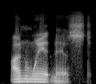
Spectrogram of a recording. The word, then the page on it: unwitnessed: American English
